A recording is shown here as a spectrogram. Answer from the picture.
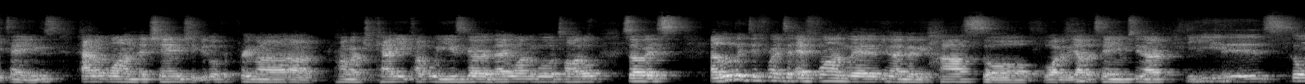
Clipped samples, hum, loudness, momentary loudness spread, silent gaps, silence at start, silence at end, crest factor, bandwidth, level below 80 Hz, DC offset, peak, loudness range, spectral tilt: under 0.1%; none; -19 LUFS; 9 LU; none; 0 s; 0 s; 18 dB; 10.5 kHz; -72 dBFS; under 0.1%; 0 dBFS; 3 LU; -4.5 dB/octave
